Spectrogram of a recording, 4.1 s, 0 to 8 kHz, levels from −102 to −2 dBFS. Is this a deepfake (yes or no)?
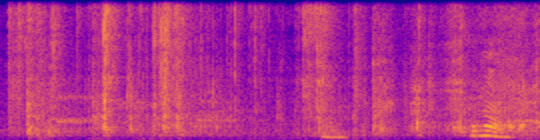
no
